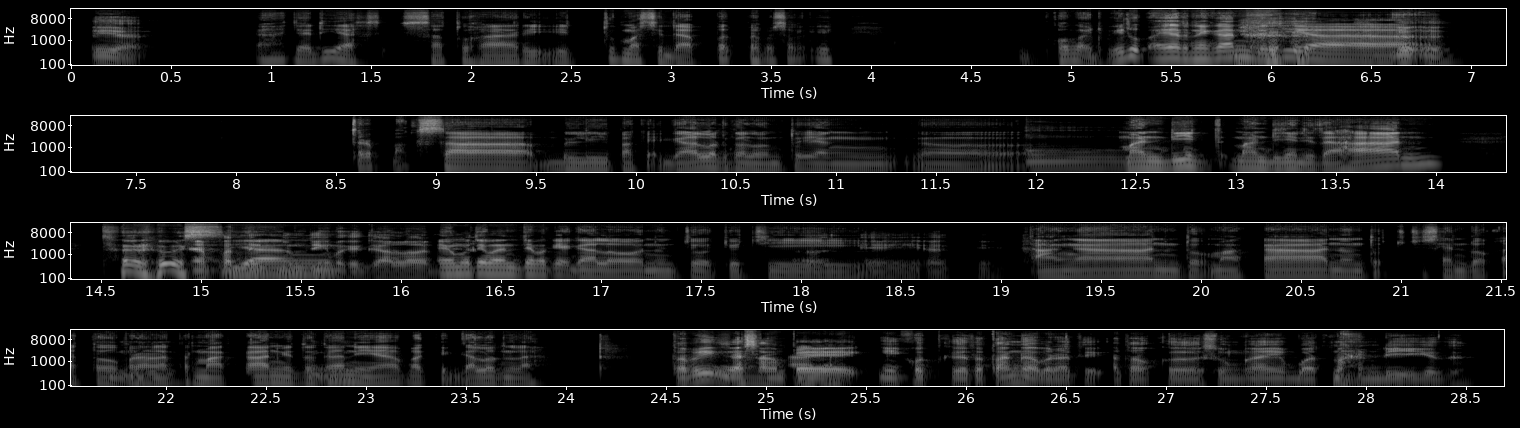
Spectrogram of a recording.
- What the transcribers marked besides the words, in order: chuckle; laughing while speaking: "Terus"; "mandi-" said as "manti"; "mandi" said as "manti"; laughing while speaking: "mandi"
- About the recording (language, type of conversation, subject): Indonesian, podcast, Bagaimana cara sederhana menghemat air di rumah menurutmu?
